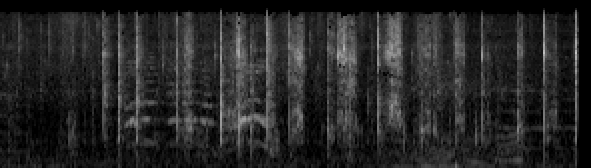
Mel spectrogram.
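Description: A spoon stirring a thick, creamy sauce in a ceramic bowl: repeated quick clinks against the bowl, with a few short squeaky scrapes. It stops abruptly near the end.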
